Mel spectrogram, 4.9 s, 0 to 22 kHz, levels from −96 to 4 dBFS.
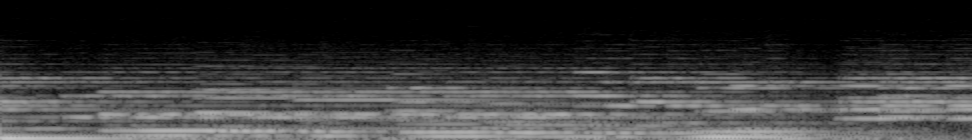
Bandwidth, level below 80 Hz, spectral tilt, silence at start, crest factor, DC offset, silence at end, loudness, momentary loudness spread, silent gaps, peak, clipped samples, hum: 4.2 kHz; -34 dBFS; -10 dB/octave; 0 s; 14 dB; under 0.1%; 0 s; -31 LUFS; 5 LU; none; -16 dBFS; under 0.1%; none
